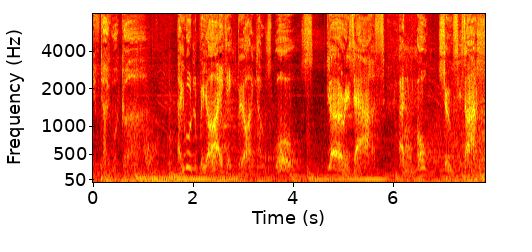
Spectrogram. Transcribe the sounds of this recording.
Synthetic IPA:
ɪfðeɪwə˞ɡɜ˞ | ðeɪwʊdⁿn̩b̥iaɪɾɪ̃ŋbɪhãɪ̃nðoʊzwɔlˠz̥ɡ̥ɜ˞ɹɪzaʊz | ɨ̃nmɔlˠk̚ | t͡ʃʰʉzɪzʌs

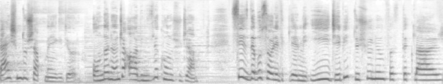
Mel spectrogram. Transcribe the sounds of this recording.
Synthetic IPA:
b̥ænʃimd̪iuʃjapmajaɟid̪ijo̞̰ɾumo̞nd̪anø̞nd͡ʒɛʔaːbinizlʲɛkʰo̞nuʃud͡ʒaːm | sizd̪ɛbusø̞jlʲe̞d̪icʲlʲe̞ɾimiʔijid͡ʒebid̪yʃynynfɯst̪ɯklˠaɾ̥

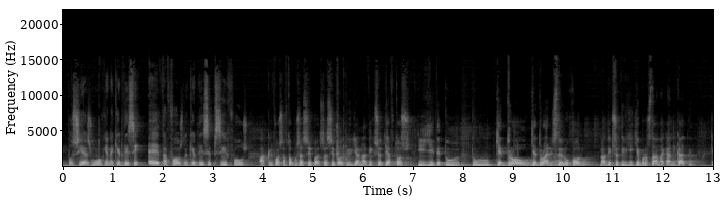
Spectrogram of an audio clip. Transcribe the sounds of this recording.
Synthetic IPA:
ipo̞siɐzmuʝɐnɐce̞ɾðisi | eðɐfo̞snɐce̞ɾðisipsifus | ɐkɾivo̞sɐft̪o̞pusɐsipɐ̰sɐsipɐo̞t̪iʝɐnɐðiksiot̪iɐft̪o̞s | iʝit̪e̞t̪ut̪uce̞nd̪ɾo̞ce̞nd̪ɾoɐɾist̪e̞ɾuxo̞ɾṵ | nɐðiksiot̪ivʝice̞bɾo̞st̪ɐnɐkɐnikɐt̪ḭ

